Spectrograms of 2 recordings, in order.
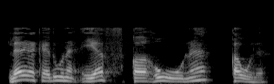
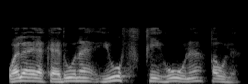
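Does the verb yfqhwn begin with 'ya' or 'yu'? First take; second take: ya; yu. First: The verb is read yafqahun, with a and a. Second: The verb is read yufqihun, with u and i. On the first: They themselves do not understand speech. "لا يكادون يفقهون قولا من الفعل الثلاثي" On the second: Others cannot understand their speech. "من الفعل ثلاثي مزيد بهمزة رباعي"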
